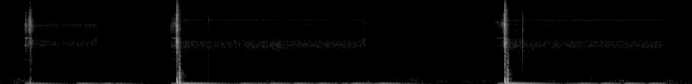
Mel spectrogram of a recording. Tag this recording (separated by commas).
Fire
